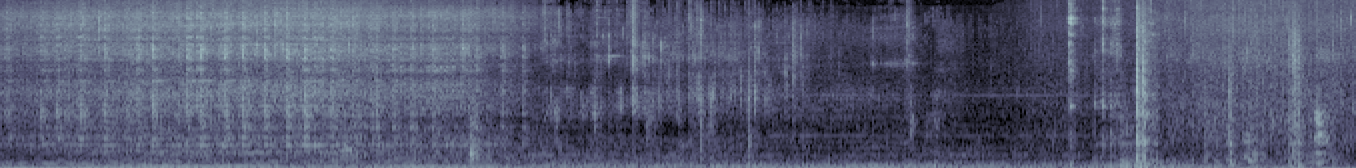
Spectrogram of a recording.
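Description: Hot water being poured from a stainless-steel kettle into glasses, over a steady low hum. A few light clicks near the end.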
